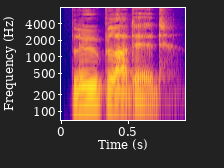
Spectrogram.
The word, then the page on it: blue blooded: British English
